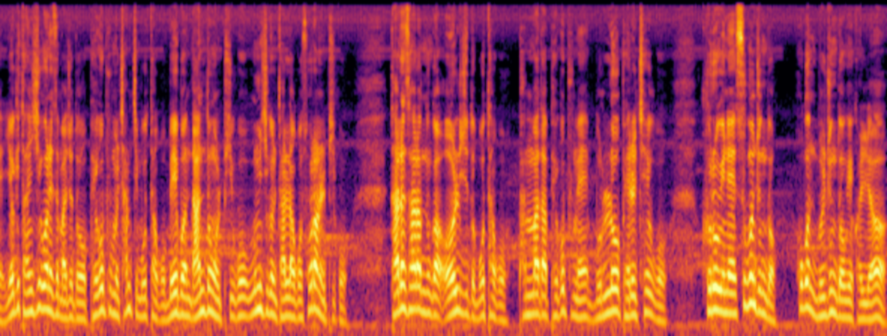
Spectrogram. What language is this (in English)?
Korean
